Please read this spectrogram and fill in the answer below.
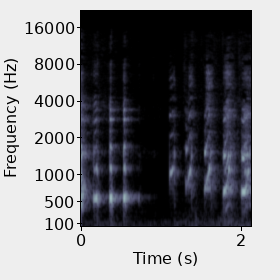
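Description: A young woman laughing in short, high-pitched, breathy bursts. There is a brief pause about a second in, then the laughter starts again.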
